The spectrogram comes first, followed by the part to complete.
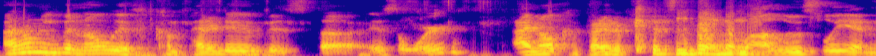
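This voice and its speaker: At a moderate pace, a man speaks in a somewhat breathy, fairly high voice with very wide pitch swings. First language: Spanish. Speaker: gamer. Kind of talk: casual chat.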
